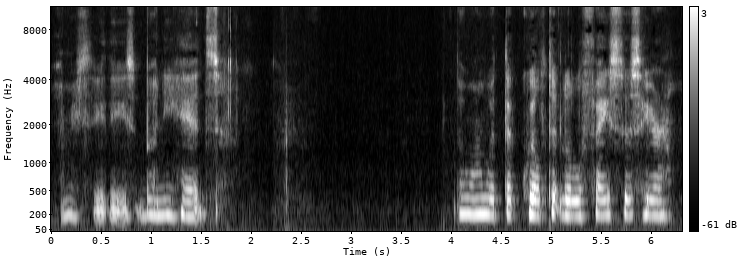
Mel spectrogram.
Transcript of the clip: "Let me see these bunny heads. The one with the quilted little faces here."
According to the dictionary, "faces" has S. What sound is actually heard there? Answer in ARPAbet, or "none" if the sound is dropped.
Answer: S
